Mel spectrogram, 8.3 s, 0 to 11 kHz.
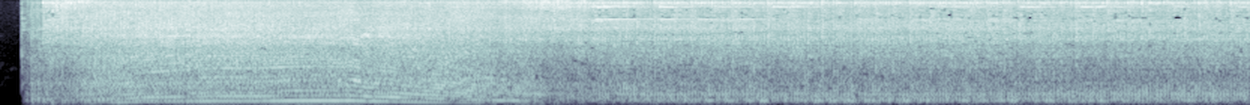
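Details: Echo CS330T top-handle two-stroke chainsaw, started at high idle with choke linkage pulled halfway: fires at once, revs swell then ease back, settling into a steady, even high idle; healthy engine.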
